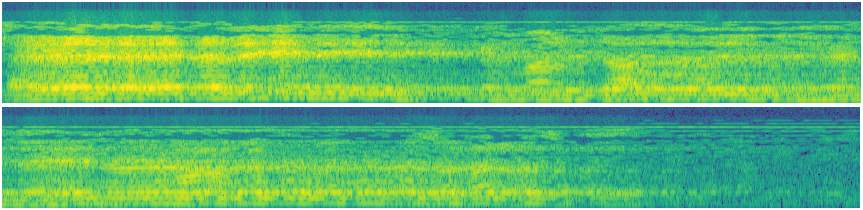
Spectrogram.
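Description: A man's voice in a melodic chanted recitation, holding long notes that bend and waver; it fades away near the end.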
